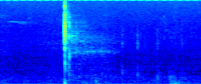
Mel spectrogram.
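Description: A steady low hum with a single sharp tap about two-thirds of a second in.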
